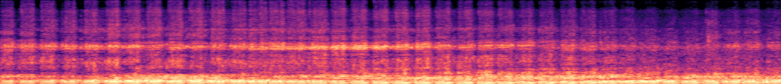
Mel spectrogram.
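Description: A turbocharged car engine revs in its loud drive mode, a rough, rumbling roar held steady and loud close by, with a rapid pulsing throb running through it and no talking.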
